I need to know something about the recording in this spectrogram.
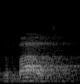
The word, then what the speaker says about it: about: Look at the word about. What do you hear? About, about. Is there the difference between pronouncing and bout? Of course, bout is heard little loudly, right? Is heard. I mean, is not heard as loudly as bout is heard.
